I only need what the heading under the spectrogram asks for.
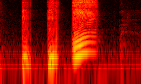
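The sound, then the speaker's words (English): Someone beatboxes mouth fart sounds: two short, punchy percussive bursts followed by a longer, buzzy, sputtering raspberry that rises slightly in pitch, fairly loud, with no talking. “That's a great way to blend in the farts. That's how that started. That sounded like a fart.”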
